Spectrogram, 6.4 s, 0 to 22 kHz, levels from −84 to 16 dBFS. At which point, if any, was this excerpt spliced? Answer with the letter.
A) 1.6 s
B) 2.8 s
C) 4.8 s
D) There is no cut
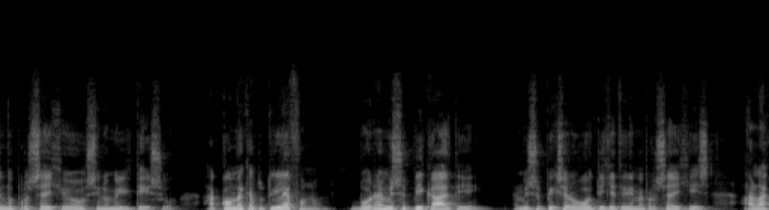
B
